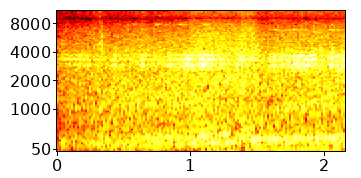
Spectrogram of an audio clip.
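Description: Car engine running and road noise heard from inside a moving taxi's cabin, growing a little louder over the first second.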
